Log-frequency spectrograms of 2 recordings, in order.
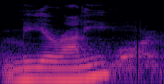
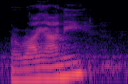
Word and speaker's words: Marani: Is that Marani or Morani? Marani.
